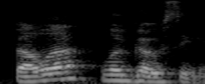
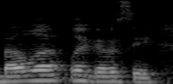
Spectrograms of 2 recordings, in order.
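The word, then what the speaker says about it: Bela Lugosi: dracula was played by bella lugosi is how he pronounced his name bella lugosi he was so creepy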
